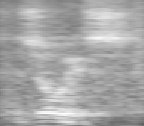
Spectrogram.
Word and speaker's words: Seuss: Seuss was born Theodore Geisel on this day in 1904 in springfield massachusetts Zeus is the maiden name of his mother Henrietta suits the correct bavarian pronunciation is Joyce the leaders of his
